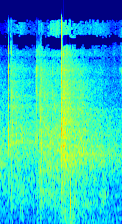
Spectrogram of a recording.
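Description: Ice hockey pucks being shot and deflected off sticks and goalie pads: a few sharp clacks, the loudest just past the middle followed by a duller thud, echoing in the rink.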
